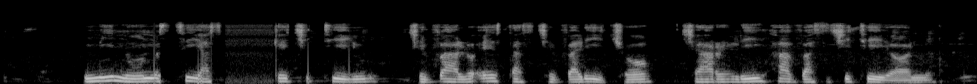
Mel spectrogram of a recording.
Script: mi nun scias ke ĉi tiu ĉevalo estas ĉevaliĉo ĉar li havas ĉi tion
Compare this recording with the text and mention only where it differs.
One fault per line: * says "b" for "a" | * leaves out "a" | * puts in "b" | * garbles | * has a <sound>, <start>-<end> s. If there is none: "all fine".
all fine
